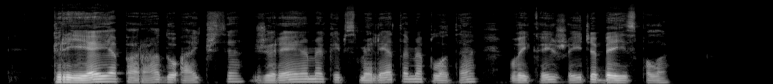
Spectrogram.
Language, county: Lithuanian, Vilnius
